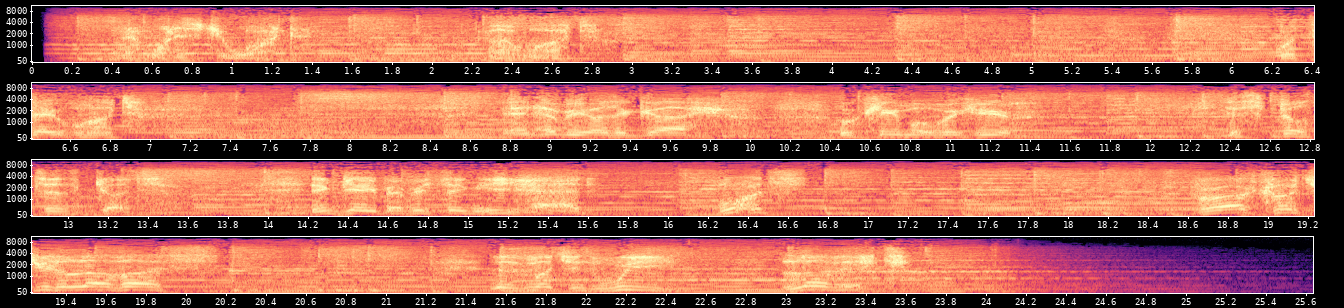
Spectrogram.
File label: Motivational Speech; Rambo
